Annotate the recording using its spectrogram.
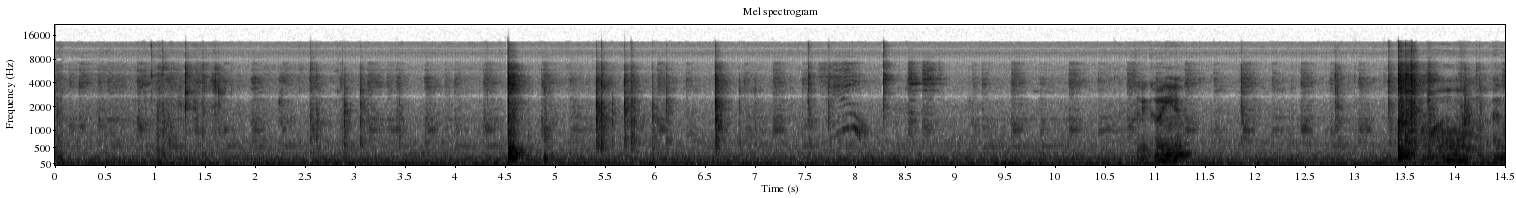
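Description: Scattered small clicks and taps of plastic toy coins against a plastic toy piggy bank, with one sharp knock about four and a half seconds in.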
